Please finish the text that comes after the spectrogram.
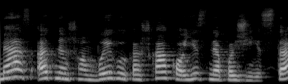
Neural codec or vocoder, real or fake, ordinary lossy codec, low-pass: none; real; MP3, 96 kbps; 14.4 kHz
